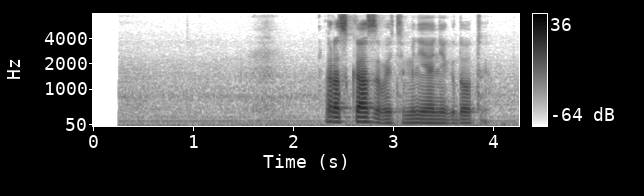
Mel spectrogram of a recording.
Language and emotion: Russian, neutral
